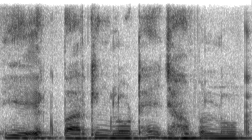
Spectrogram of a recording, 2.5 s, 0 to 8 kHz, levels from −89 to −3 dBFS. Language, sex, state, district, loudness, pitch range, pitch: Hindi, male, Madhya Pradesh, Bhopal, -15 LUFS, 130-145 Hz, 130 Hz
